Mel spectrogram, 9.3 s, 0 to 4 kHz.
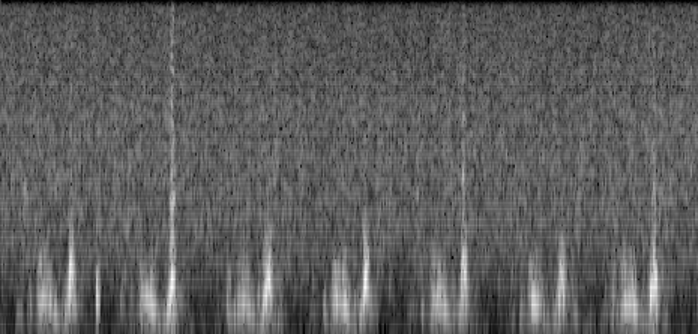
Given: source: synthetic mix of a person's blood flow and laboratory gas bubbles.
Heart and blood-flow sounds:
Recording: Doppler ultrasound of blood flow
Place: precordium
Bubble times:
1.26-1.34 s: bubbles
From the record:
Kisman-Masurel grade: 113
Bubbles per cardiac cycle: 1 to 2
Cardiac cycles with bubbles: 1 to 10%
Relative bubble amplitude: loud (0.450 to 0.775)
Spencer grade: 1 (occasional bubble signal discernible with the cardiac motion signal, with majority of cardiac periods free of bubbles)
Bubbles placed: anywhere in the cardiac cycle

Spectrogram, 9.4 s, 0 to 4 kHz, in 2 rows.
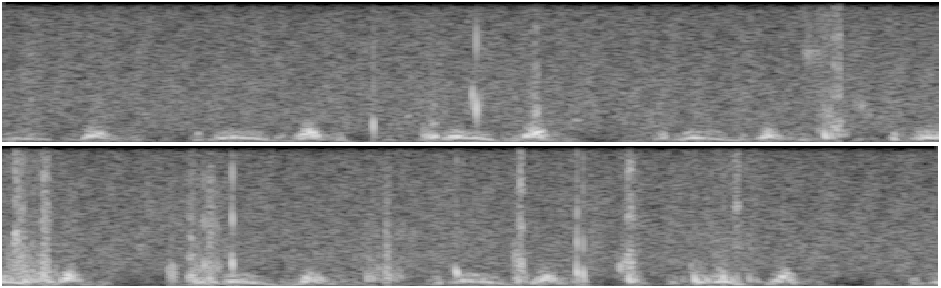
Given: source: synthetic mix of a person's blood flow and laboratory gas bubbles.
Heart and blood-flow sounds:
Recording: Doppler ultrasound of blood flow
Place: precordium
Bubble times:
1.82-1.90 s: bubbles
2.09-2.19 s: bubbles
2.33-2.41 s: bubbles
4.00-4.36 s: bubbles
4.67-4.97 s: bubbles
5.51-5.57 s: bubbles
5.60-5.87 s: bubbles
6.49-6.71 s: bubbles
6.91-7.00 s: bubbles
7.23-7.32 s: bubbles
7.52-7.63 s: bubbles
7.75-7.88 s: bubbles
8.10-8.20 s: bubbles
8.23-8.46 s: bubbles
From the record:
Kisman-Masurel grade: 232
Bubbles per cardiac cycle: several, 3 to 8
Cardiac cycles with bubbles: 50 to 99%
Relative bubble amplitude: moderate (0.250 to 0.450)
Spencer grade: 3 (all of the cardiac periods contain showers or single bubble signals, but not dominating or overriding the cardiac motion signals)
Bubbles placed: only in the low amplitude regions of the cardiac cycle

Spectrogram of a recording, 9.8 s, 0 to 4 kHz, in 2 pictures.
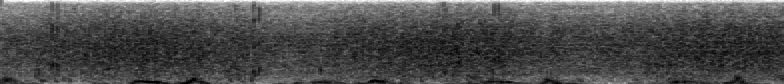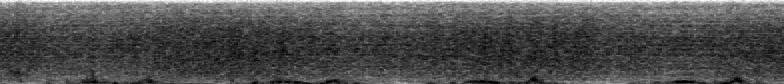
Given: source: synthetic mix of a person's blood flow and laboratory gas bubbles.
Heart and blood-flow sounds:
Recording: Doppler ultrasound of blood flow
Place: precordium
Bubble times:
0.00-0.03 s: bubbles
0.20-0.64 s: bubbles
1.12-1.21 s: bubbles
1.23-1.28 s: bubbles
1.38-1.66 s: bubbles
1.96-2.04 s: bubbles
2.58-2.68 s: bubbles
2.73-3.15 s: bubbles
3.58-3.66 s: bubbles
3.94-3.99 s: bubbles
4.02-4.36 s: bubbles
4.85-5.08 s: bubbles
5.18-5.23 s: bubbles
5.42-5.58 s: bubbles
6.22-6.40 s: bubbles
6.44-6.49 s: bubbles
From the record:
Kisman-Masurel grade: 221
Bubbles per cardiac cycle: several, 3 to 8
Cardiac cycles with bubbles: 10 to 50%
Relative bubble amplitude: barely perceptible (0.100 to 0.250)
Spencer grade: 2 (many but less than half of the cardiac periods contain bubble signals, singularly or in groups)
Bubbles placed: only in the low amplitude regions of the cardiac cycle

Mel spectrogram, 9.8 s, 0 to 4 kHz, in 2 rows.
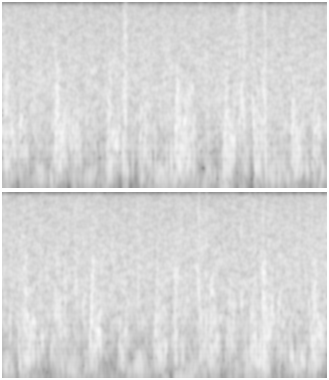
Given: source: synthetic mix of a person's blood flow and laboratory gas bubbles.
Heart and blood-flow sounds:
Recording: Doppler ultrasound of blood flow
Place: precordium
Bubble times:
0.00-0.11 s: bubbles
0.77-1.04 s: bubbles
1.57-1.62 s: bubbles
1.75-1.97 s: bubbles
2.19-2.35 s: bubbles
2.43-2.91 s: bubbles
3.26-3.39 s: bubbles
3.51-3.87 s: bubbles
3.90-4.04 s: bubbles
4.16-4.26 s: bubbles
4.42-4.72 s: bubbles
4.96-5.04 s: bubbles
5.07-5.52 s: bubbles
5.59-5.67 s: bubbles
5.77-5.89 s: bubbles
5.94-6.14 s: bubbles
6.19-6.26 s: bubbles
6.30-6.39 s: bubbles
7.14-7.26 s: bubbles
7.29-7.39 s: bubbles
7.42-7.75 s: bubbles
7.78-7.98 s: bubbles
8.42-8.88 s: bubbles
9.17-9.72 s: bubbles
From the record:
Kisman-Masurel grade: 243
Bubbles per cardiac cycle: several, 3 to 8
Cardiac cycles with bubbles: 100%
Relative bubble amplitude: loud (0.450 to 0.775)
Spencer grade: 3 (all of the cardiac periods contain showers or single bubble signals, but not dominating or overriding the cardiac motion signals)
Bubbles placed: anywhere in the cardiac cycle

